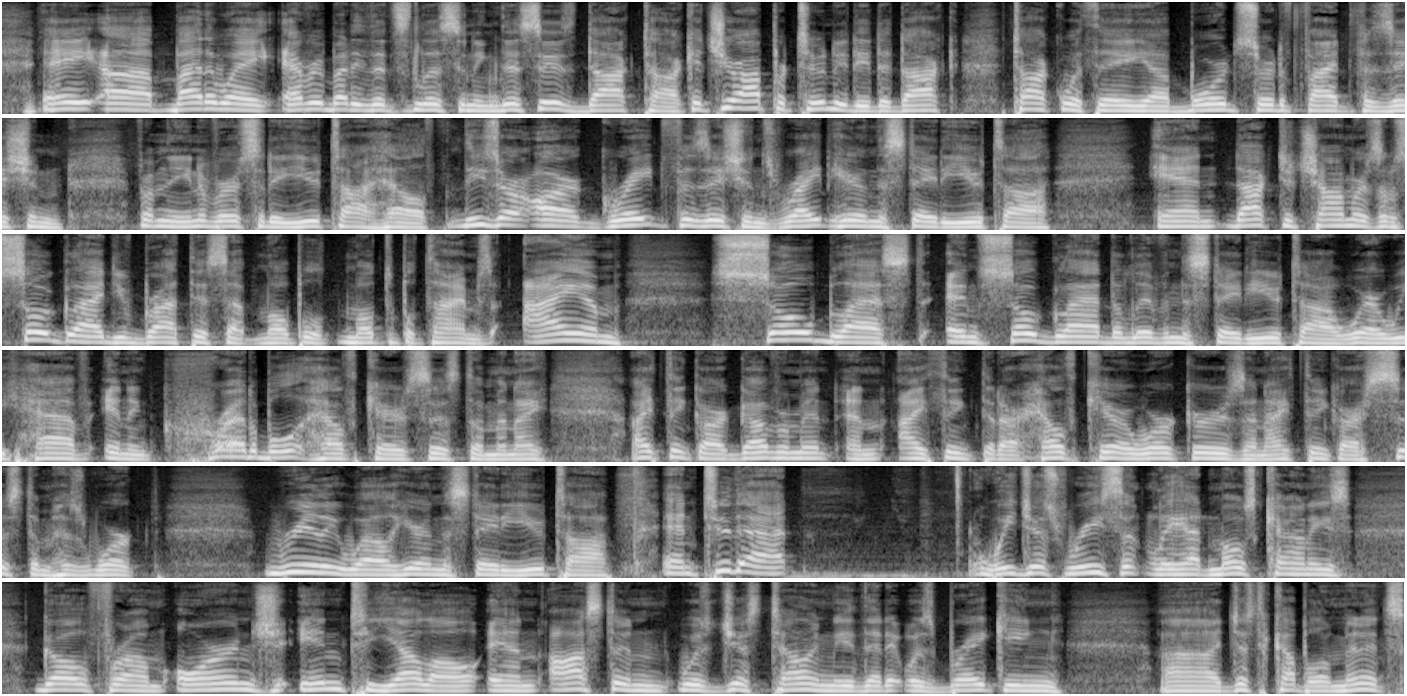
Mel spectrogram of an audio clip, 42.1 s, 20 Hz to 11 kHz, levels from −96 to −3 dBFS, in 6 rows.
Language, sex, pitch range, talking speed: English, male, 135-170 Hz, 195 wpm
